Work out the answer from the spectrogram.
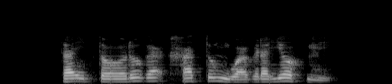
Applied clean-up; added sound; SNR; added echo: neural mask model DeepFilterNet 3.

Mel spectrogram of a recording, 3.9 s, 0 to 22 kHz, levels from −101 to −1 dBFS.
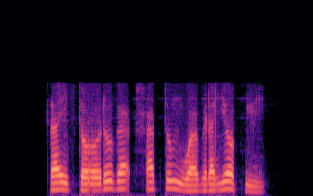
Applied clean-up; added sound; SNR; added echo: neural separator model SepFormer WHAMR!.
